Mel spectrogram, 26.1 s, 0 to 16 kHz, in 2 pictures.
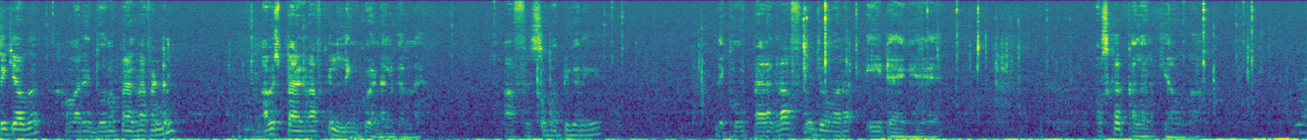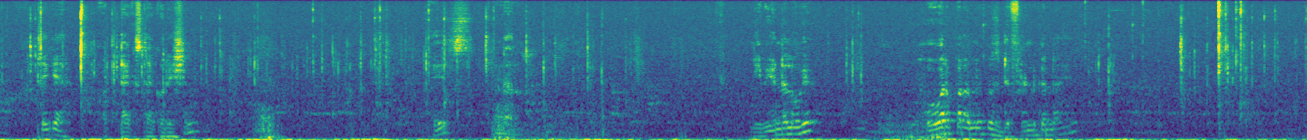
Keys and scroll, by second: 3.0 alt+Tab, 5.3 ctrl+c, 6.9 ctrl+v, 12.0 ctrl+c, 12.5 ctrl+v, 18.7 ctrl+s, 19.0 alt+Tab, 24.0 ctrl+c, 25.4 ctrl+v.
